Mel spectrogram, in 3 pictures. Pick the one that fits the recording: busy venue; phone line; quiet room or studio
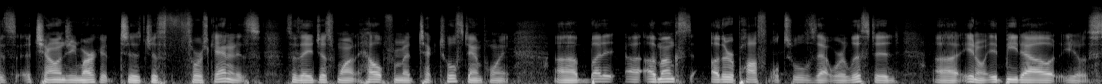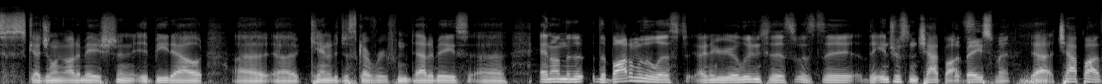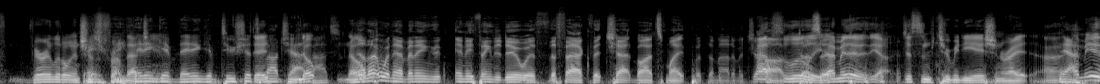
busy venue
